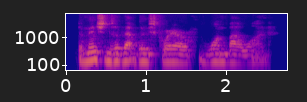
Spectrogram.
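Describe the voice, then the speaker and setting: A man speaks at a medium pitch. His tone is dark, mellow and somewhat breathy. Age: 60s. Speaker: amateur telescope maker. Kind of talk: technical presentation. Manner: halting.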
